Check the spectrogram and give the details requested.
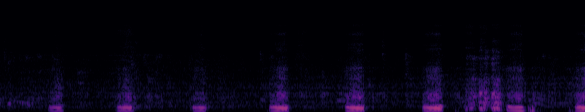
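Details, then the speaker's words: Dog sleeping deeply after lunch in air-conditioned room: loud, regular low snores, about eight in ten seconds, with quiet pauses between, growing louder; snoring. "※ムーちゃん爆睡中※いびきをかいて寝ています🤭"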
